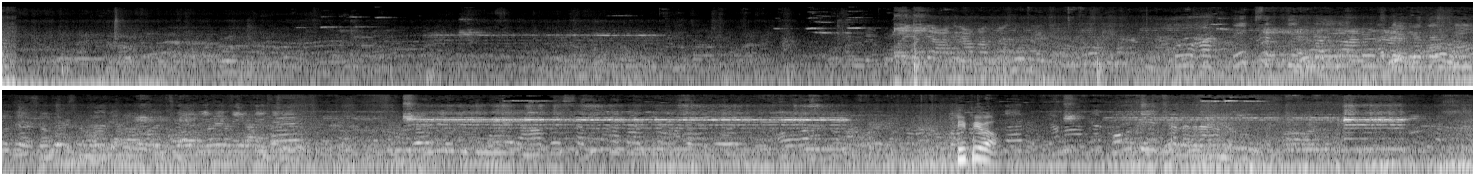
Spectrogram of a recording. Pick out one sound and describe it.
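A busy street crowd murmurs in the background.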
